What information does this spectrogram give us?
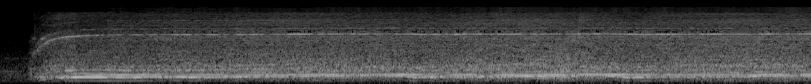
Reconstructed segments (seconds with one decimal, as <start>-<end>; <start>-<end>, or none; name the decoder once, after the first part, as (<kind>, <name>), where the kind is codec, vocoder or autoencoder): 4.8-5.9 (codec, DAC)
